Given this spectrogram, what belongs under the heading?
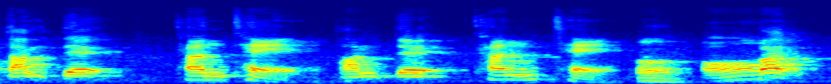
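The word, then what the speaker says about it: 探偵: in Japanese, it's called tante.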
